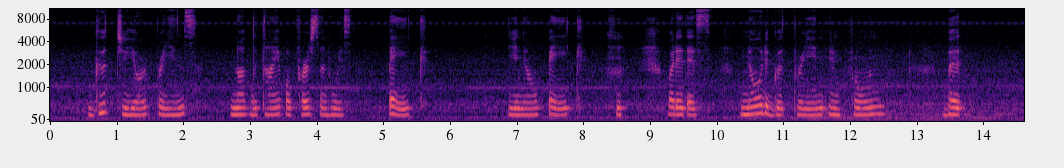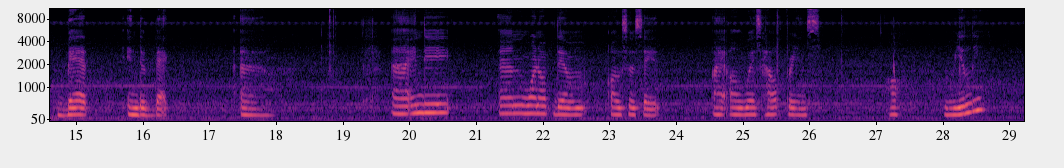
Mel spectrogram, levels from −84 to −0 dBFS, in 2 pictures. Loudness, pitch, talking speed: -36 LUFS, 190 Hz, 90 wpm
